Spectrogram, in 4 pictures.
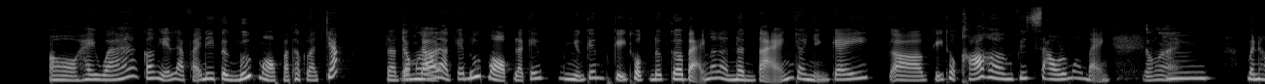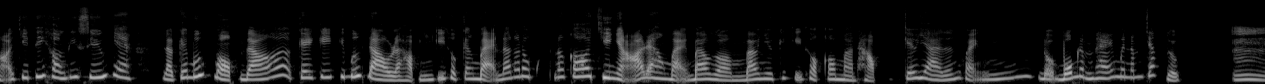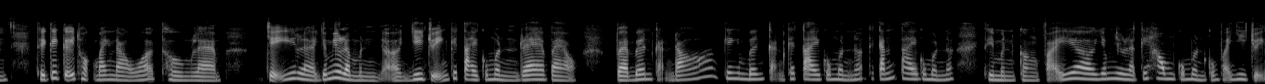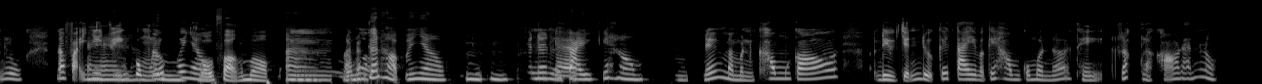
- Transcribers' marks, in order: tapping; other background noise; unintelligible speech
- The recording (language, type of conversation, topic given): Vietnamese, podcast, Bạn có mẹo nào dành cho người mới bắt đầu không?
